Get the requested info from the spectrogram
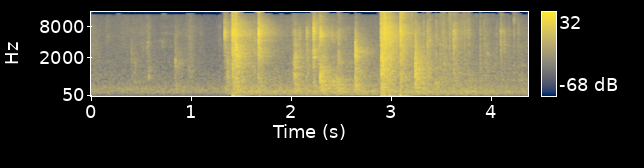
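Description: Two loud knocks about a second and a half apart, with clattering and rustling between and after them, as of something being handled or bumped.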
